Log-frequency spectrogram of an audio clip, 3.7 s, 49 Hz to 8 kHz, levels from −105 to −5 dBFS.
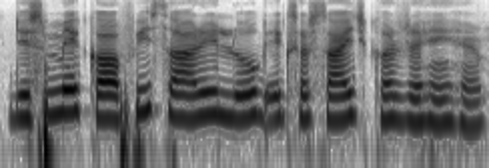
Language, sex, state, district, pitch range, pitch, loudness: Hindi, female, Bihar, Patna, 215-235 Hz, 225 Hz, -17 LUFS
